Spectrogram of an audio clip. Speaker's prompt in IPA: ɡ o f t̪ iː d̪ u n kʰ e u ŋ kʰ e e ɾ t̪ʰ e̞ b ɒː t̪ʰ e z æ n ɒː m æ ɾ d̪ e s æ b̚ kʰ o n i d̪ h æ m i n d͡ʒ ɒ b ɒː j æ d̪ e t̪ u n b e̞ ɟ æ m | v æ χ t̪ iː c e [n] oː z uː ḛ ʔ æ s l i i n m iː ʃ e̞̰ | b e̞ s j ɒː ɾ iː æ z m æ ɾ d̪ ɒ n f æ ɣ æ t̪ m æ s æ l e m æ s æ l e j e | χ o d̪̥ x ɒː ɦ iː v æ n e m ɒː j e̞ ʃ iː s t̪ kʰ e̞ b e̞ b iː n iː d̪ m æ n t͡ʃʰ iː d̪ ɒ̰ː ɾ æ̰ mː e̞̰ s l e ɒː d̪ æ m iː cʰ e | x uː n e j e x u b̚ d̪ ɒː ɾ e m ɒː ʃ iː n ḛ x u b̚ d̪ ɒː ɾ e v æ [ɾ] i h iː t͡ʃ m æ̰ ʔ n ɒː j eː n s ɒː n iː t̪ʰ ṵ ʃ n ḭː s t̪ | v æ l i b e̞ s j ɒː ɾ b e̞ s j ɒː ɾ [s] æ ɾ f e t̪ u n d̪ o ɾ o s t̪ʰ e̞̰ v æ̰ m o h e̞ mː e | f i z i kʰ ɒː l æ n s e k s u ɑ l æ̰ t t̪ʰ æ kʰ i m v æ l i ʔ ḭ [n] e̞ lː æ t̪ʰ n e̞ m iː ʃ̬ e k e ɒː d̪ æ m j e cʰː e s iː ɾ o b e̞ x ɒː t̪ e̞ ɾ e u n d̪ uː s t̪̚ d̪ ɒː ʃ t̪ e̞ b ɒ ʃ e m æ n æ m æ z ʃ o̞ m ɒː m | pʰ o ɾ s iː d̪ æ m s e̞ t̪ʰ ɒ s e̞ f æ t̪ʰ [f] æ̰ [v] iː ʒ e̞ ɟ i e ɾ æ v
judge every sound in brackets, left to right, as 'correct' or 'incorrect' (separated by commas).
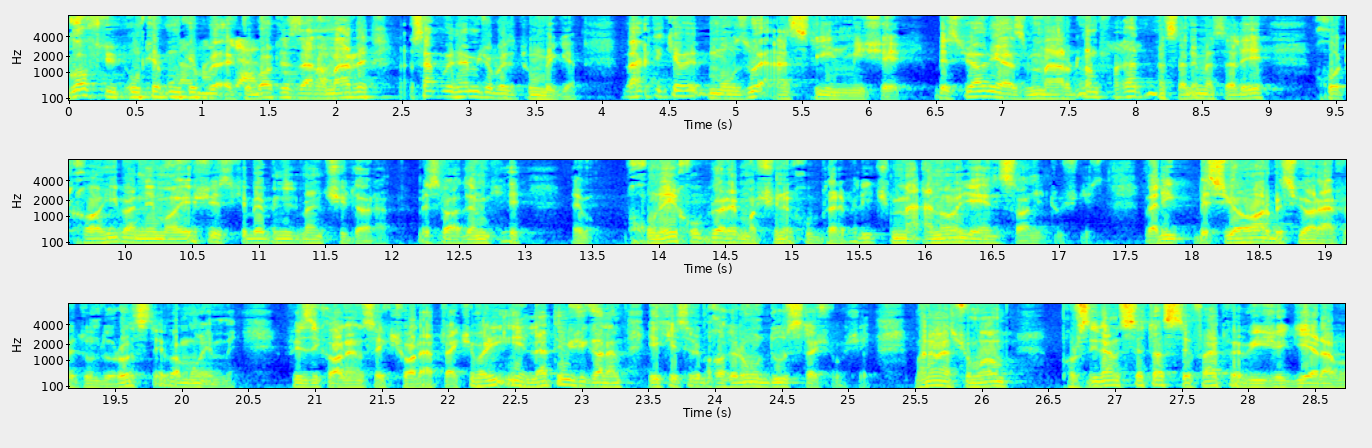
incorrect, incorrect, incorrect, correct, incorrect, correct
